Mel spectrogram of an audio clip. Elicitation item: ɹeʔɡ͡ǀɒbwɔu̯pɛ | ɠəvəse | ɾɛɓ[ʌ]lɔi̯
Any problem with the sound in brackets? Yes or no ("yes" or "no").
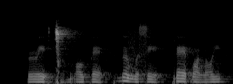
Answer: yes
